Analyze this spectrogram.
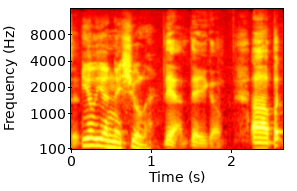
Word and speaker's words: Ilya Naishuller: Yeah, his name is I wasn't going to try to pronounce it. Ilya Naishuller.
